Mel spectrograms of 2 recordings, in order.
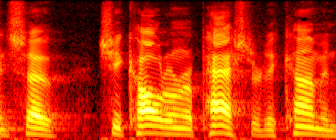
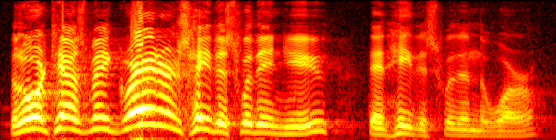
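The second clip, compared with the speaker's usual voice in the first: full-force preaching; 2 semitones higher, 8 dB louder than usual. Acted. Pastor proclaiming victory to the church, loud. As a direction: lift the church with it.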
